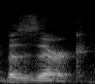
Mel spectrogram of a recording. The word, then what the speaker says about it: Berserk: Essa palavra em inglês do mangá, a gente fala berserk, tá? É assim que se pronuncia, berserk. Esse S aí ele tem som de Z, tá?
